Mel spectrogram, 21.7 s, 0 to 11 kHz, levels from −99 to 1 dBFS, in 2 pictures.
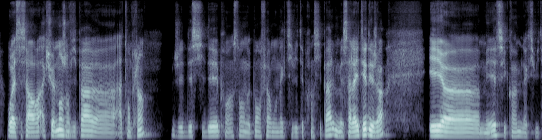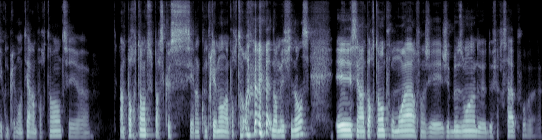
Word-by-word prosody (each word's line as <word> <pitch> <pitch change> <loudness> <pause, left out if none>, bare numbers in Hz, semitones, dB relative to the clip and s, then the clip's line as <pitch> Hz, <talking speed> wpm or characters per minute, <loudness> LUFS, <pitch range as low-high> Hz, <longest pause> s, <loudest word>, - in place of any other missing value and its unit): Ouais, 105 -1 +4
c'est 105 - -5
ça, 100 - 0
alors 100 +2 +2
actuellement, 120 +2 +2
j'en 110 -3 -2
vis 105 -1 -12
pas 115 +2 +2
à, - - +1 0.5
heu, - - -8
à - - -6
temps 110 - -10
plein. 125 - -3 0.5
J'ai 105 -4 -11
décidé, 105 +1 -3
pour 100 -2 -13
l'instant, 105 +2 -9
de 95 - -8
pas 110 +4 -10
en 105 - -9
faire 105 0 -8
mon 100 -1 -10
activité 100 -1 -12
principale 120 +7 -4
mais 105 -5 -3
ça 100 +2 -1
l'a 105 +1 +6
été 115 +4 +5
déjà 115 -5 +3 0.9
et 115 +1 +8
heu, 100 -2 +4
mais 95 +6 -2
c'est 125 +1 -4
quand - - -11
même 105 +1 -7
une 95 - -11
activité 95 +2 -13
complémentaire 100 +2 -9
importante 110 +5 -8
et - - -14
heu, 95 -1 -15 0.6
importante 125 0 -1
parce - - -5
que - - -8
c'est 100 -1 -3
un 105 - -5
complément 110 0 -1
important 125 +7 -5 0.5
dans 115 -2 +2
mes 115 0 0
finances 125 +6 -1 0.5
et 125 +1 +8
c'est 120 -1 -1
important 115 +3 +2
pour 125 -2 -7
moi, 115 +2 +4
enfin, 110 -2 -9
j'ai 95 -1 -6
j'ai 105 +2 -7
besoin 110 +2 -2
de 105 -3 -6
de 105 +2 -12
faire 100 - -19
ça 110 -1 -4
pour, - - -19
heu, - - -31
110 Hz, 185 wpm, -22 LUFS, 100-115 Hz, 0.9 s, et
